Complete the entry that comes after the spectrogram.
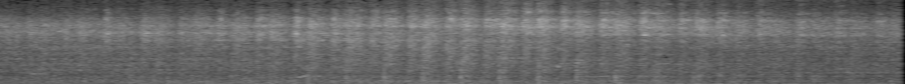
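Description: Freight train's cars rolling past close by: a steady rumble of steel wheels on rail, with rapid clicking of the wheels over the track in the middle.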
